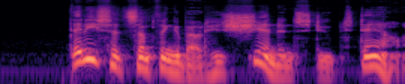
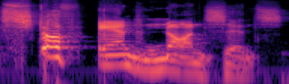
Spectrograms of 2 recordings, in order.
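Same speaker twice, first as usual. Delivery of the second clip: scoffing; 4 semitones higher, 6 dB louder, much slower than usual. Acted. Invisible man scoffs.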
